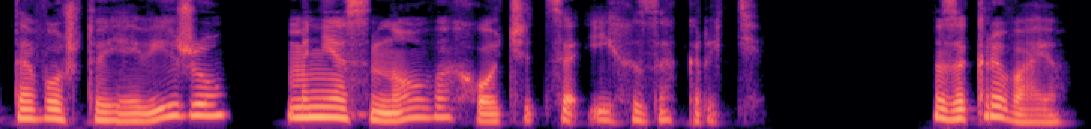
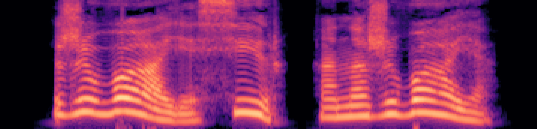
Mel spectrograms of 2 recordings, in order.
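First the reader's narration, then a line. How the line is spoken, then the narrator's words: Near shout, younger man. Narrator (Russian): почти закричал тот, что помоложе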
